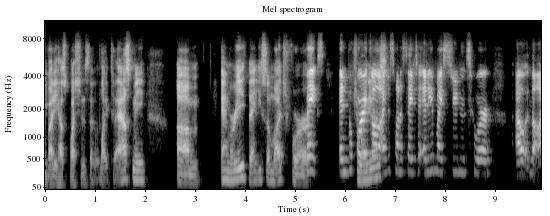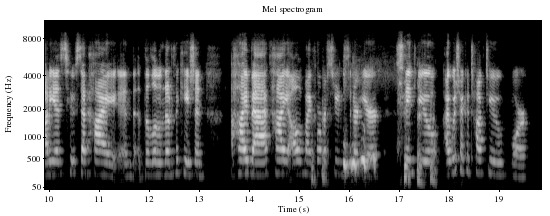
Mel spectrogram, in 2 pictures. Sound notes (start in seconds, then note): 15.8 laughing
